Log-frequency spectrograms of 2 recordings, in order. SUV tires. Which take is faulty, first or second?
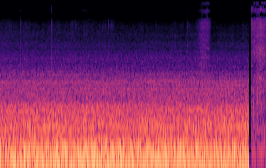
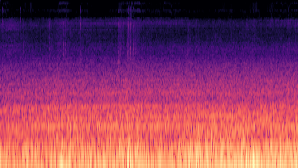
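second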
